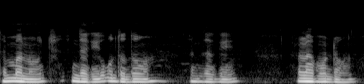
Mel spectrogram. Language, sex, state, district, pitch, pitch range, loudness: Chakma, male, Tripura, Unakoti, 130 Hz, 120-140 Hz, -17 LUFS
